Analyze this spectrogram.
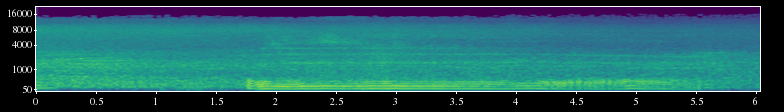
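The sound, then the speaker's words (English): A group of people, asked to be much louder, makes a low, steady buzzing drone imitating bumblebees, holding it for a couple of seconds before it breaks up into looser murmuring hums. “So some of the gopas were imitating the sound of the bumblebees. Everyone, please.”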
